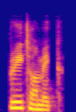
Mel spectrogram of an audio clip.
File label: "preatomic", Indian; Dictionary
